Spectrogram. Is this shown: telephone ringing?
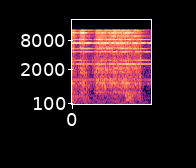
yes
